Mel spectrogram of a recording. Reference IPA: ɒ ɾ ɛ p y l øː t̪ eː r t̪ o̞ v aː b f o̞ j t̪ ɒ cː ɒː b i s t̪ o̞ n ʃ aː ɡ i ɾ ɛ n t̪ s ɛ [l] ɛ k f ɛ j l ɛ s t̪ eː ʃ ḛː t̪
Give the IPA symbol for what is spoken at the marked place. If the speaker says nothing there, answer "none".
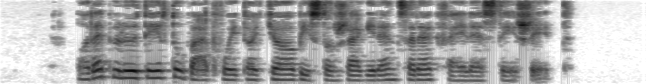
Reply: ɾ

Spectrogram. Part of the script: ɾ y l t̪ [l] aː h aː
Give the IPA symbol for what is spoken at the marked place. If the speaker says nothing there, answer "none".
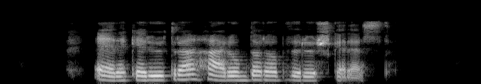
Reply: r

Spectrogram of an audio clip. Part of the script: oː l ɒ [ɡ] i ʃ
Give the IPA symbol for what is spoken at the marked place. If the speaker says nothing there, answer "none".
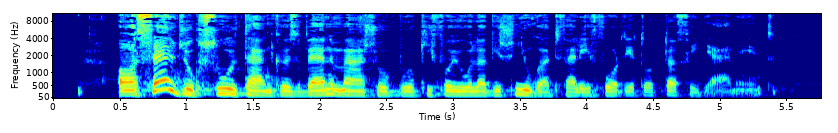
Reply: ɡ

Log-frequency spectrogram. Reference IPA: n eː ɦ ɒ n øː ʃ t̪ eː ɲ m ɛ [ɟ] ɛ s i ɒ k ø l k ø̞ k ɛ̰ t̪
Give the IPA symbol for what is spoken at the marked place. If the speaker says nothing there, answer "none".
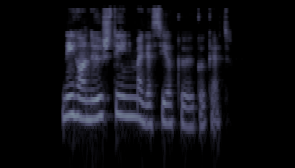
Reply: ɡ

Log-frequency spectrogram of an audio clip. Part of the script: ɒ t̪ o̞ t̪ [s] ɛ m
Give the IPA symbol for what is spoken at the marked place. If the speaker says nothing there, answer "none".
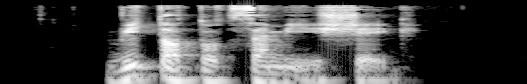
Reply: s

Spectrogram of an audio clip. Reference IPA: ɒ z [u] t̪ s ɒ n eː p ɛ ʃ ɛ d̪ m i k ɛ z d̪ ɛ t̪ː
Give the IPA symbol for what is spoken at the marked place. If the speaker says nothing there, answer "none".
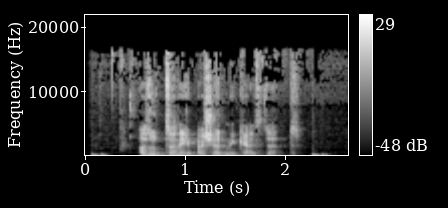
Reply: u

